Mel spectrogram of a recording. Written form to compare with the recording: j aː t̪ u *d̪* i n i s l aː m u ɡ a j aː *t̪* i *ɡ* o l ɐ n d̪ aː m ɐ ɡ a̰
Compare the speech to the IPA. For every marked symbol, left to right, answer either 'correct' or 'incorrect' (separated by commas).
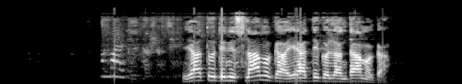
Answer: correct, incorrect, correct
